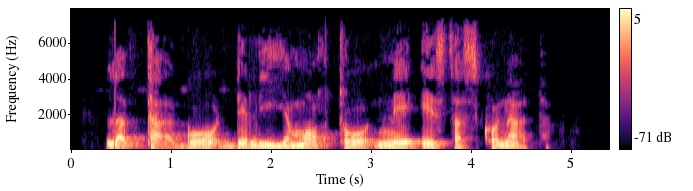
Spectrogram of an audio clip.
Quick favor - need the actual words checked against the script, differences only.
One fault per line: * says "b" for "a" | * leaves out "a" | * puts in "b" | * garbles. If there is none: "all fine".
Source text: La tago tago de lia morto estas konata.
* leaves out "tago"
* puts in "ne"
